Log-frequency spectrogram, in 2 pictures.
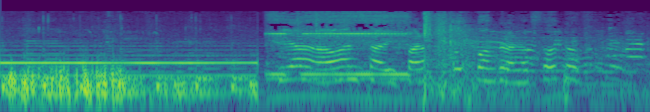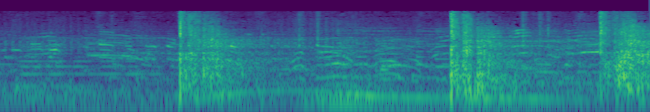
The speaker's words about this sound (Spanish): Avanza disparando contra nosotros.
